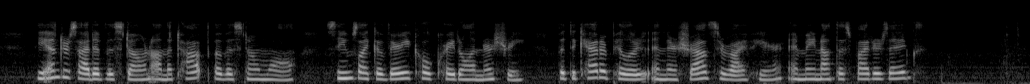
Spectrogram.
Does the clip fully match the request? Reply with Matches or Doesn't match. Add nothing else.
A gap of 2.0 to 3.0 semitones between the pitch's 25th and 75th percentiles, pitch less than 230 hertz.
Doesn't match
